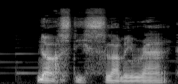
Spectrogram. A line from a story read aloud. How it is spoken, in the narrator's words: I said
